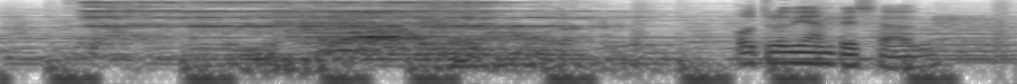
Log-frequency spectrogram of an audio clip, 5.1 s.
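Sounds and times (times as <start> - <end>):
alarm ringing: 0.4 - 3.5
speech: 3.7 - 4.9.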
